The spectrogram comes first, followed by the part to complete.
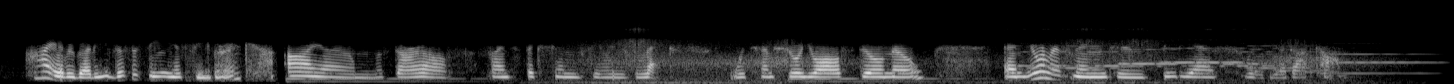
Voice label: bbs radio promo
